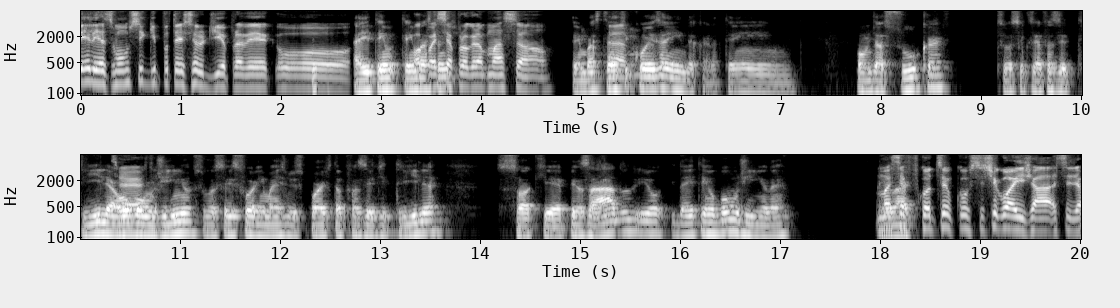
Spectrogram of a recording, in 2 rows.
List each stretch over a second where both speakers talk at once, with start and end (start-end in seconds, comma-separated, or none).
none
